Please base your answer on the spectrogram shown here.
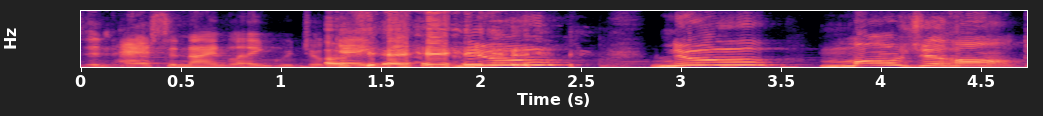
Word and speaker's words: mangerons: Nous mangerons. Guess how you spell mangerons? Well, it has a silent S at the end.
